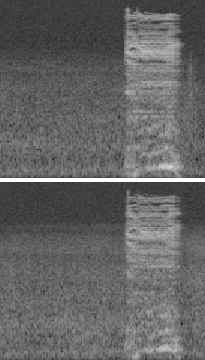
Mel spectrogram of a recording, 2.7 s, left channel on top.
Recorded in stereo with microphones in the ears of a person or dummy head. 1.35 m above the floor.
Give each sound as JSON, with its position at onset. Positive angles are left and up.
{"t": 1.7, "sound": "a zipper", "side_deg": 60, "distance_m": 1.5}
